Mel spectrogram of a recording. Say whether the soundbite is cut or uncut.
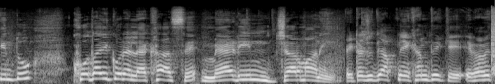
cut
